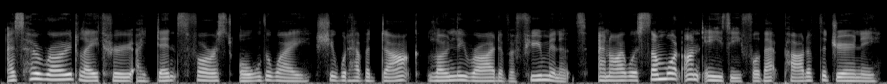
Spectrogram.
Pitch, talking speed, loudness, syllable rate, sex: 180 Hz, 225 wpm, -18 LUFS, 5.2 syllables/s, female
